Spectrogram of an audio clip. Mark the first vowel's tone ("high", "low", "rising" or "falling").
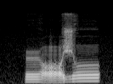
low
